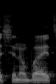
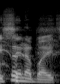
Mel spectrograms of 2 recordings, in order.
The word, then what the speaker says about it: Cenobites: I say Cenobites. You know, like you know, it's like a Cinnabon.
